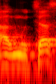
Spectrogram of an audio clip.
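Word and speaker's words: مجاز: sanad itu untuk almujaz bacanya almujaz karena dari fi'il madhi ajaza jadi mujaz itu yang dikasih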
